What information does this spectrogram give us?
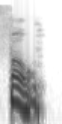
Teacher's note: In many contexts, speakers of AVE don't pronounce that final R at the end of words. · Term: R-lessness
